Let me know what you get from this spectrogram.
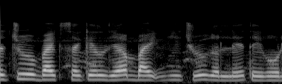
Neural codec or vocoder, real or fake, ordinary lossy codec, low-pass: none; real; none; 7.2 kHz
